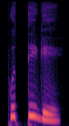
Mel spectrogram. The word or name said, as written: ಪುತ್ತಿಕೆ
